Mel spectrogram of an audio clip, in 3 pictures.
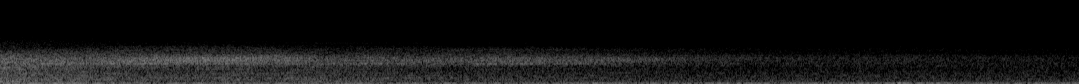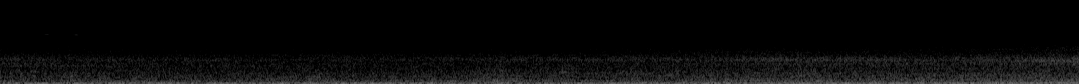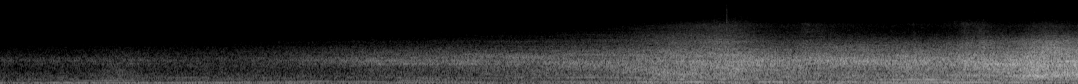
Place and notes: An den Steinfeldern, Wien, Österreich - An den Steinfeldern
redorded with Tascam DR-07 in the bike basket (metal-grid) of bike on the sidewalk, between car and wall from MAN-Corp.; lot of traffic in this industrial area.
3 March 2021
